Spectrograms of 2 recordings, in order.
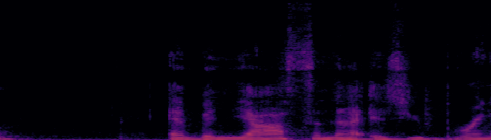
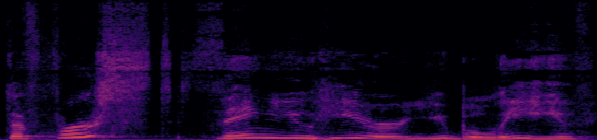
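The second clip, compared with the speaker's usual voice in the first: higher, emphatic telling-off; scolding; 6 semitones higher, 5 dB louder than usual. Acted. Bird tells woman she didn't learn, scolding. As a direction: drive the lesson home with raised voice.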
